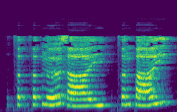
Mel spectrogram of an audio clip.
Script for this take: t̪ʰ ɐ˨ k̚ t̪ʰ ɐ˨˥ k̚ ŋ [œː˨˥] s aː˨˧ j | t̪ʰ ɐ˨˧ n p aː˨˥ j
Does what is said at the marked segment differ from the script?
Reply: no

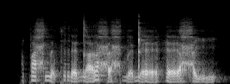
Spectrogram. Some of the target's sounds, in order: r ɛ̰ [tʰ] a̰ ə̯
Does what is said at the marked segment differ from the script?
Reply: yes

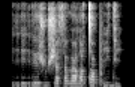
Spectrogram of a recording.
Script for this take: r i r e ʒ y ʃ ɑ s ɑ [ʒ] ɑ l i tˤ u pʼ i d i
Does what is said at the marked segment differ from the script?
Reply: yes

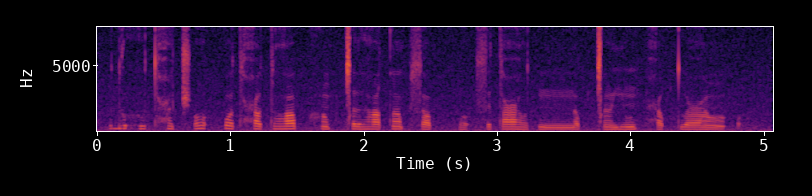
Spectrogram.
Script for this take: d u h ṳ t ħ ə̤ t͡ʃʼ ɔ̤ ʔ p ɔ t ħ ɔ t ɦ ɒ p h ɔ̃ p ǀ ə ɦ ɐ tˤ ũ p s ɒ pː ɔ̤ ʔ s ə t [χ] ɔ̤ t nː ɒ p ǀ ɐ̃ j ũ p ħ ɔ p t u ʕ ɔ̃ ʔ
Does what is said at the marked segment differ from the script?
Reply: yes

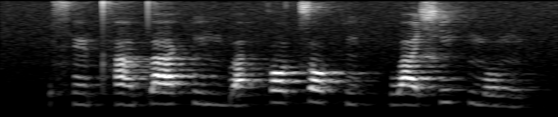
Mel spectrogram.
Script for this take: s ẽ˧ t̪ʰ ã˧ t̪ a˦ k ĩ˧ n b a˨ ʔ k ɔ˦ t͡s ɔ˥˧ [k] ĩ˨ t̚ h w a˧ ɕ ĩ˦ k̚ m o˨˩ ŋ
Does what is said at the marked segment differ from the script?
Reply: no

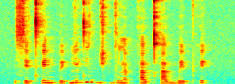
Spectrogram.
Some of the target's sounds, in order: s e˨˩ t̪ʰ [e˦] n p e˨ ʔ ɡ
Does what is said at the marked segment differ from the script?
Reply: no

